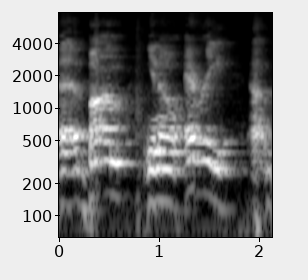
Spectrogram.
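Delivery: nasal, ultra-sarcastic mock pundit voice.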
